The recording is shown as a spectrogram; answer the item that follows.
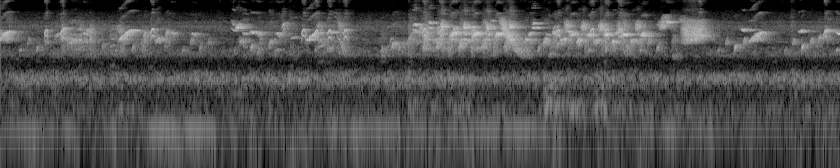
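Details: An excited European goldfinch sings a long, busy stream of twittering, buzzy trills and chattering notes that grows louder midway, accompanied by a steady background hum.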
